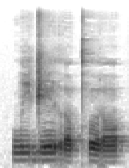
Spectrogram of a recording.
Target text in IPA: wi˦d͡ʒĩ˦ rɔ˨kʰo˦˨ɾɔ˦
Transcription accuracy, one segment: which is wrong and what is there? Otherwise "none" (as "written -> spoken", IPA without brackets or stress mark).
none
